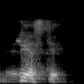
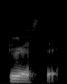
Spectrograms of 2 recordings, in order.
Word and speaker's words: Trieste: Yeah, is it Trieste? Is that where it is? I think Trieste. – Trieste. – I think that's the way to pronounce it.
